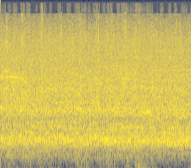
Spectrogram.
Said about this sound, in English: You can bet this crowd is fired up for this match.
